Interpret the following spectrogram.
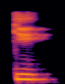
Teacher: When kaf is with haraka, there is no hums. The kaf is very sharp.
